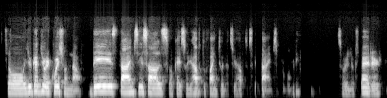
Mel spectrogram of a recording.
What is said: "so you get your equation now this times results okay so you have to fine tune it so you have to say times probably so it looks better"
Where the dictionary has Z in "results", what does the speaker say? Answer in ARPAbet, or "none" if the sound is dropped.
S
